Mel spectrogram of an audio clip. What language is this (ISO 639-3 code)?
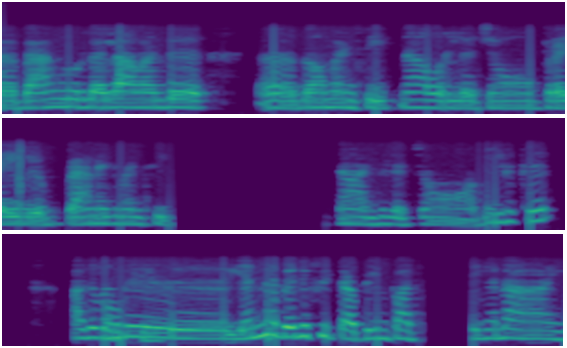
tam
